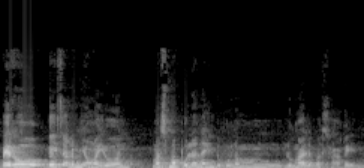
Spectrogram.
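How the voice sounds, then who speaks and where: Woman from the Philippines, confiding vlogger, subdued low voice, roomy echo. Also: normal speed, darkish tone, lo-fi sound. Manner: retells conversations, repeatedly tagging them with "she said"; worried, confiding tone. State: voice low and weak. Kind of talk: personal story-time vlog. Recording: echoey room with faint background noise.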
